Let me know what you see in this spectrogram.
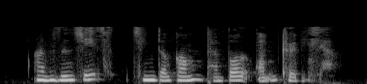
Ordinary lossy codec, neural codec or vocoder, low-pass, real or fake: MP3, 24 kbps; codec, 16 kHz, 1 kbps, X-Codec, HuBERT features, trained on general audio; 7.2 kHz; fake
